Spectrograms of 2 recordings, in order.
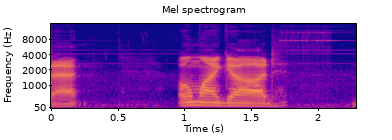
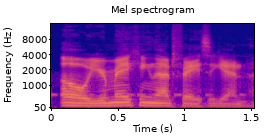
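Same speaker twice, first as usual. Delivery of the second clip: ordinary delivery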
